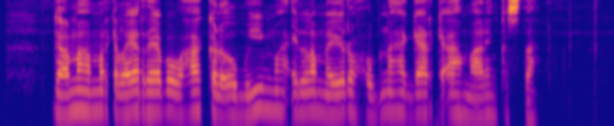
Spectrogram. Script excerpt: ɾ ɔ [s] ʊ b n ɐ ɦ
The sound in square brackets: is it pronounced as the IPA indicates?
no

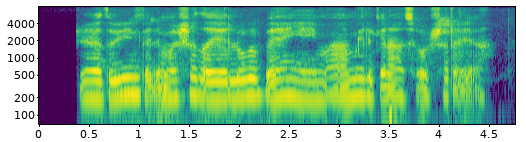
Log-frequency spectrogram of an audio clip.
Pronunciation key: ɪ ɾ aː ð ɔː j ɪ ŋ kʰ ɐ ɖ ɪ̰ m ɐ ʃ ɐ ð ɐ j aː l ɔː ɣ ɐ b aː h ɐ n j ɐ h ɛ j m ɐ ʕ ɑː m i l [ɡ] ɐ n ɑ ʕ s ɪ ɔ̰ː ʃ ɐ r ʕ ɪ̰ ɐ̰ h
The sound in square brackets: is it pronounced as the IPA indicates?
yes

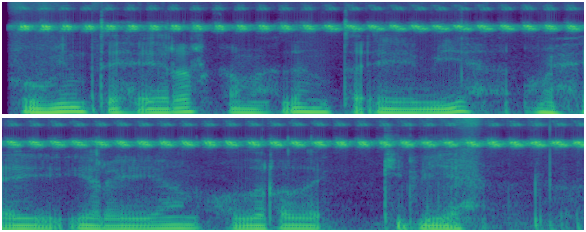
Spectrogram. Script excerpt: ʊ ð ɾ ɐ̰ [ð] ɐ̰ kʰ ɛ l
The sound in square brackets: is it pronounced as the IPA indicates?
yes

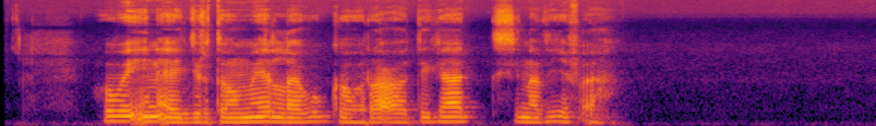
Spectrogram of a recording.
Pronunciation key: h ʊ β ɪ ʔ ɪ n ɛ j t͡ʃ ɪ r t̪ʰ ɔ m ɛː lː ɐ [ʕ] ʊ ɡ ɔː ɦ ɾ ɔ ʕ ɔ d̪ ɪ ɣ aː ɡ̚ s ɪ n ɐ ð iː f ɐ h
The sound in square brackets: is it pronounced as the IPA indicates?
no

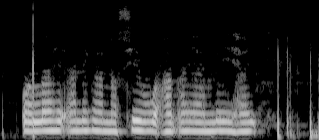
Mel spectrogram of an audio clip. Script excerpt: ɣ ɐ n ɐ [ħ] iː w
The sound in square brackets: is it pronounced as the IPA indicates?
no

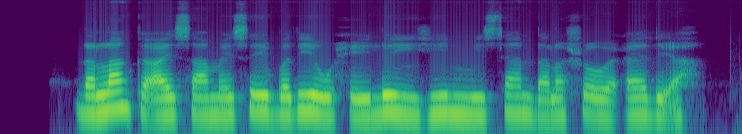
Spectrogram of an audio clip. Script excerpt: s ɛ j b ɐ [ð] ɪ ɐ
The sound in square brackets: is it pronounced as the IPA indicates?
yes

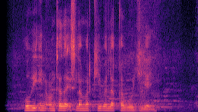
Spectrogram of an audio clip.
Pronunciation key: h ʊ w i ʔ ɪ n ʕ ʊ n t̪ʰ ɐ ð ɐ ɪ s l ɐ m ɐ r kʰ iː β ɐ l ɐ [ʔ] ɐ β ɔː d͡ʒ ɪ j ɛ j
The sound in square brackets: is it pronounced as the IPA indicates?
no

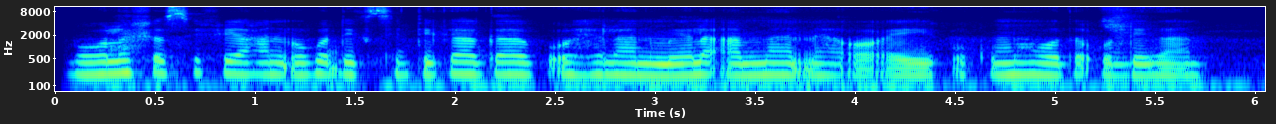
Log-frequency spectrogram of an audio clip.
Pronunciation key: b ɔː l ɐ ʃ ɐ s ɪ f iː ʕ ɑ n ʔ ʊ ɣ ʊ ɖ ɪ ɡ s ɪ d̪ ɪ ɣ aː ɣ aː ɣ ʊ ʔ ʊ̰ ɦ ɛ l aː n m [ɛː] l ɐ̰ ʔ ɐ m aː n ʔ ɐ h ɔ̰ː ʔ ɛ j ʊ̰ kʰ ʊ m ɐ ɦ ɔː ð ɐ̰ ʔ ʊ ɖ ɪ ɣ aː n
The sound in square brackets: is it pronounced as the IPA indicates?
yes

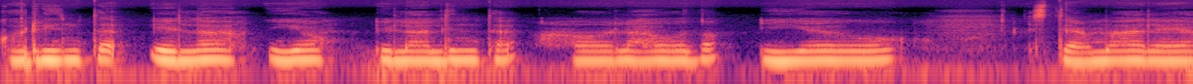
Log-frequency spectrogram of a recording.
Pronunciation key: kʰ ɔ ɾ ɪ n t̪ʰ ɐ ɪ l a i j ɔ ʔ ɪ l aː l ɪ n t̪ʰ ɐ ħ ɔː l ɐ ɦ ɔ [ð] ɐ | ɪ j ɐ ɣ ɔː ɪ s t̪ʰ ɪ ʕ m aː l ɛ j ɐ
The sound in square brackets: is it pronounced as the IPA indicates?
yes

